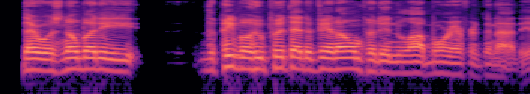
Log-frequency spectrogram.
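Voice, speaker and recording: Speaking at a moderate pace, the man has a fairly high pitch and a dark, mellow tone. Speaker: real estate agent, book discussion co-host. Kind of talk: casual chat. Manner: halting, many fillers.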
